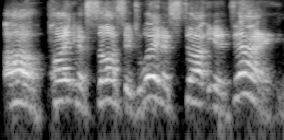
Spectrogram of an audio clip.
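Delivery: high, slow, cheerful approval; cheery Aussie. Retold or imitated. Australians approving a morning pint, high, cheerful. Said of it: "they're like".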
